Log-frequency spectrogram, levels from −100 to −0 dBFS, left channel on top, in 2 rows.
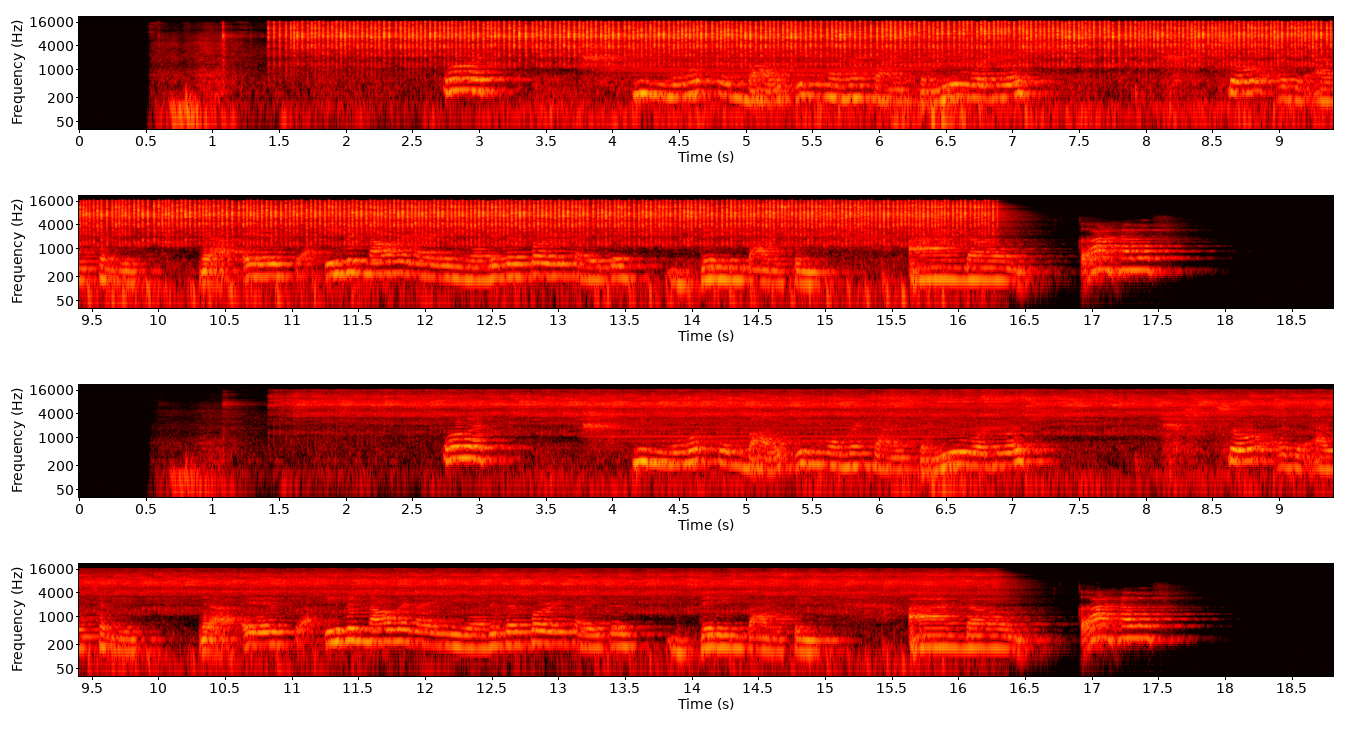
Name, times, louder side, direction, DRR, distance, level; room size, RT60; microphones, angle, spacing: sound 1, 0.7-1.1 1.4-16.3, left 14 dB, 70° left, 0.4 m, -38 dB
voice 1, 2.7-3.3 3.8-7.2 8.1-9.8 10.3-13.5 13.8-16.5 16.9-17.6, right 1 dB, 10° right, 1 dB, 0.5 m, -49 dB
sound 2, 3.7-7.3, left 3 dB, 30° left, 0.7 m, -58 dB
9.9 x 4.5 x 3.1 m, 0.89 s
head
